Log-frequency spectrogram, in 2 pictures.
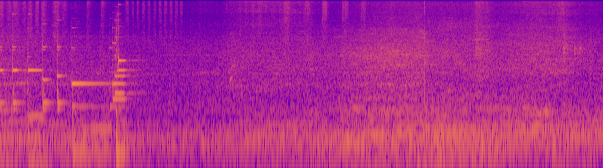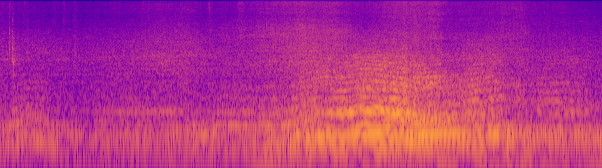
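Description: A cloth rubs and squeaks against a plastic phone case.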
